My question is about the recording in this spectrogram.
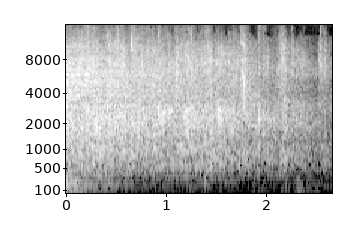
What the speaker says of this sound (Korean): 하나님 앞에 영광의 박수 올려드립니다.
